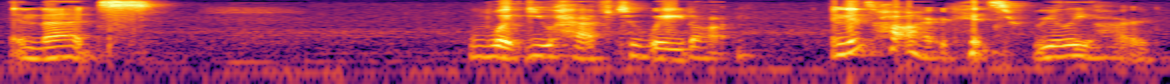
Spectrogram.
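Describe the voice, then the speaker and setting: A woman in her twenties talking haltingly and emotionally in a personal vlog from her dorm room, with pauses and sighs. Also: mid-range voice, gravelly, slight background noise, low-quality recording. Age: 20s. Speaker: vlogger.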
